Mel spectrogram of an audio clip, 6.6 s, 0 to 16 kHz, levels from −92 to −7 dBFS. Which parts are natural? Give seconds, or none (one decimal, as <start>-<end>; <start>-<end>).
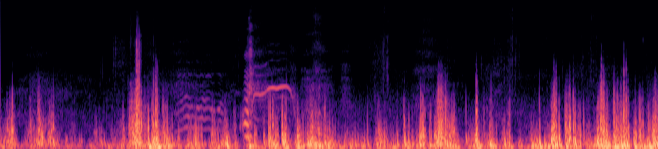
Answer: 0.0-4.4; 5.5-6.6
